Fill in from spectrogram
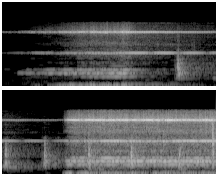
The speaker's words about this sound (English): Then there was the phone. There was no mistake about that. That began late this afternoon.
